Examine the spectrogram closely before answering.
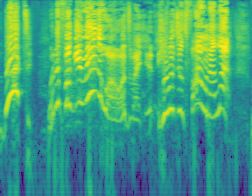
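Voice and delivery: high, laughing disbelief; shocked disbelief. Retold or imitated. Wife retelling her shocked reply to husband's text, high and laughing. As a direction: react like the news can't be real.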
